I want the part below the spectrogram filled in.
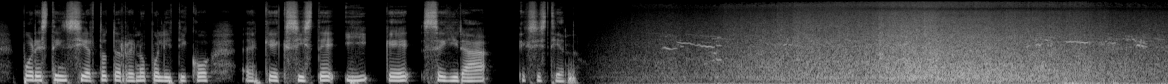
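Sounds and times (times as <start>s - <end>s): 
speech: 0.2s - 5.9s
Mediterranean Sea waves washing onto the shore: 5.9s - 11.6s
faint bird calls chirping: 6.5s - 8.1s, 10.1s - 11.6s.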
